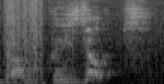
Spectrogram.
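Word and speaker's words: Don Quixote: normally pronounced Don quiz huh is normally pronounced Don quot you know you it you know the doniz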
